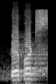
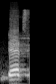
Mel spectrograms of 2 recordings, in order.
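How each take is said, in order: First: The b sound is pronounced in the middle. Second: The b sound is left out entirely. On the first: The speaker calls it wrong. "डेबट्स नहीं बोलेंगे" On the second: The speaker calls it right. "डेट्स बोलेंगे"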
